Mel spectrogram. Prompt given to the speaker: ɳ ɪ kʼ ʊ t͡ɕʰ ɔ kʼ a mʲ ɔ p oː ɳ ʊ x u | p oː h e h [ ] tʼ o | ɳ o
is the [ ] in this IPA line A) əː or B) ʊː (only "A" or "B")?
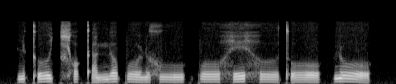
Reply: B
